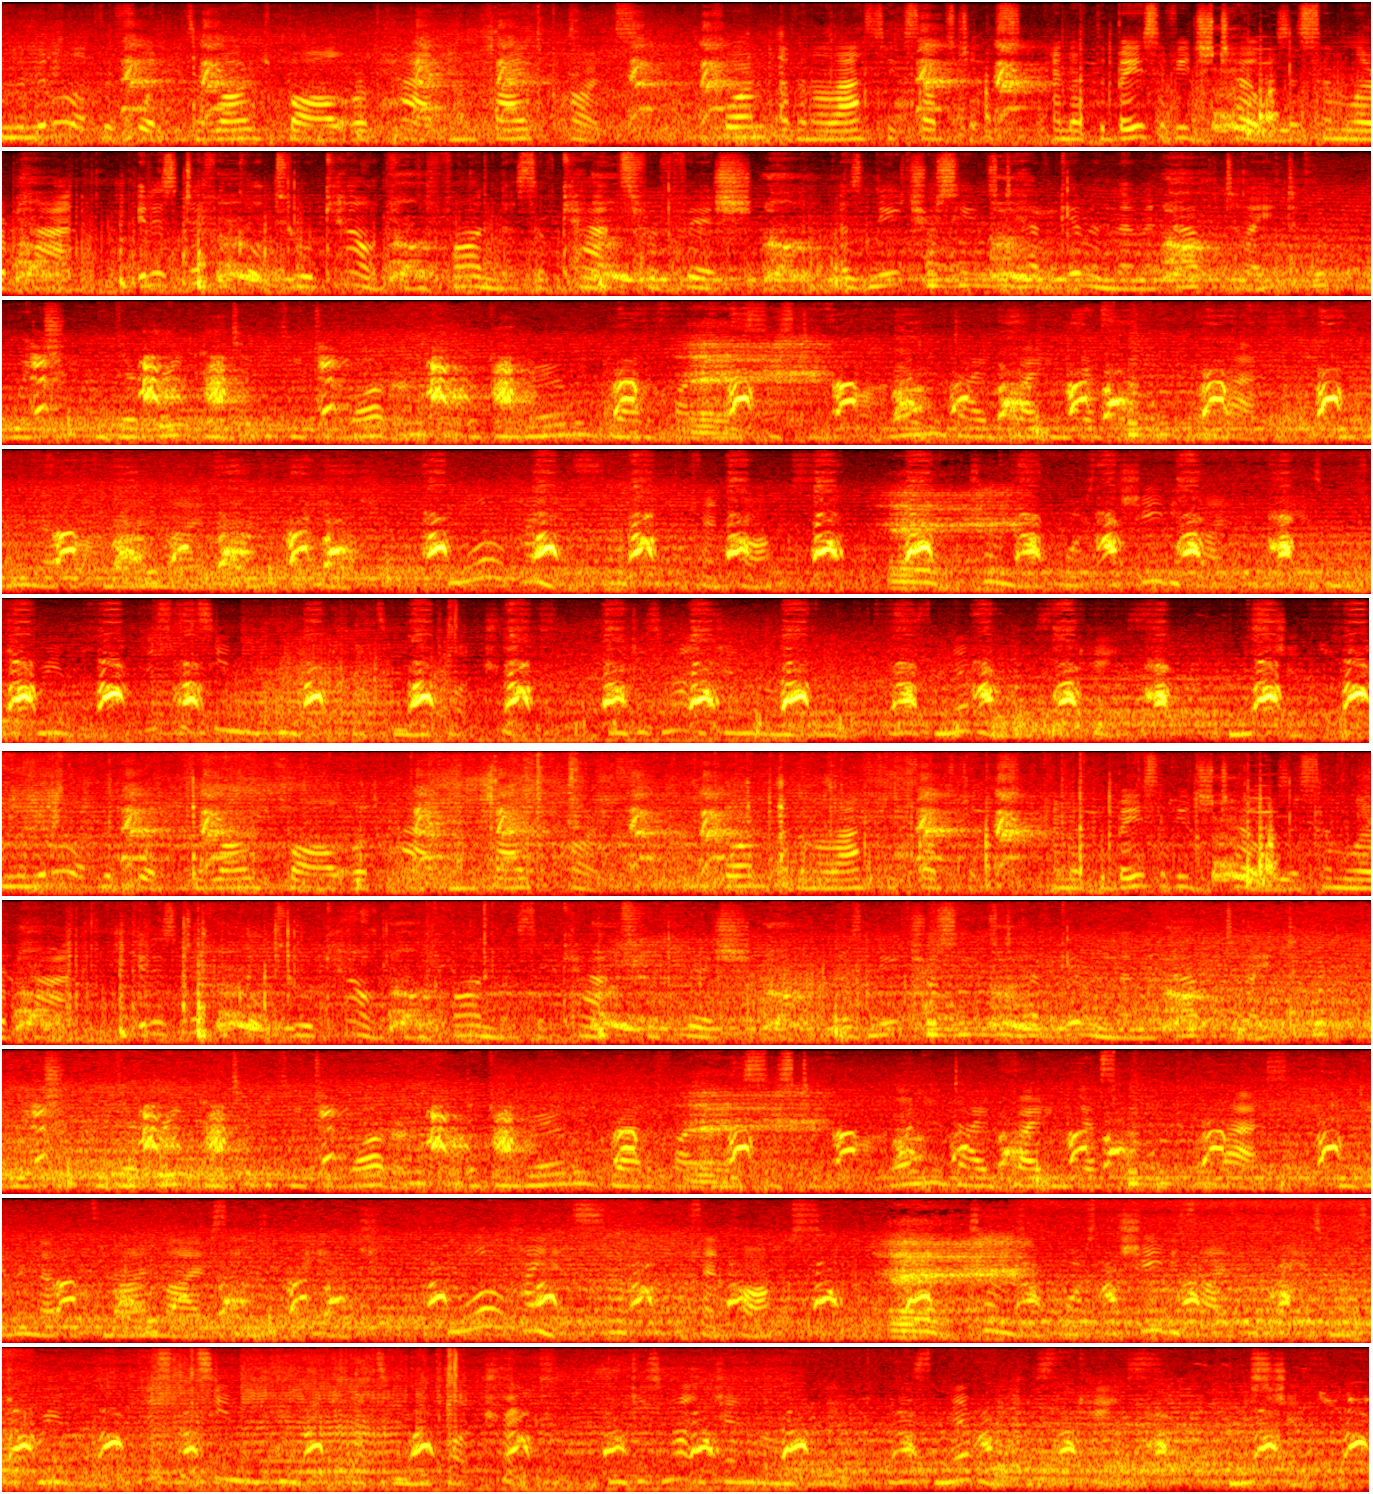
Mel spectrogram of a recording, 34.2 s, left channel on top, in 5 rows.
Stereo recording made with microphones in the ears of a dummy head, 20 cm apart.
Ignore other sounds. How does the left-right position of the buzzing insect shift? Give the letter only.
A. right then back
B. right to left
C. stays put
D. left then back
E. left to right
D.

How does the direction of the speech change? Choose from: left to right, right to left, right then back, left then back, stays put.
left to right.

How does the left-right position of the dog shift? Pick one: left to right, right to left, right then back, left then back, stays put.
right to left.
